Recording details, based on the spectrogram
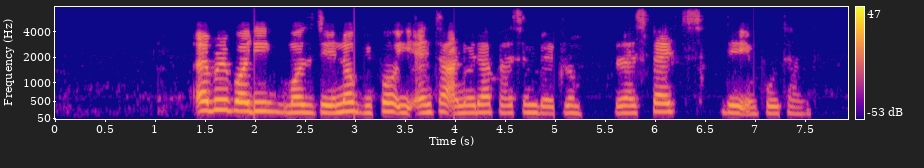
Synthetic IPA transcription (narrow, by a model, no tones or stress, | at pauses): ʔɛvɹibɔdimɔsdenɔk̚bifɔiʔɛ̃ntʰaanɔðəpɛsɔ̃nbɛkɹũm | ɹɛspɛk̚ts | deĩmpʰɔtʰãnt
